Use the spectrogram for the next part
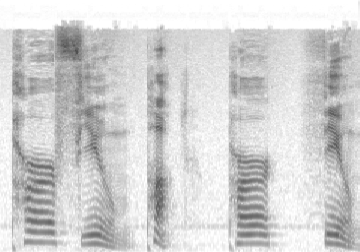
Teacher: p your lips are together f your lips are not together your teeth are on your bottom lip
